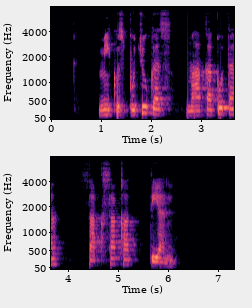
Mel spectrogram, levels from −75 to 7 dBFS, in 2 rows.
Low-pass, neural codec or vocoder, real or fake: 7.2 kHz; none; real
